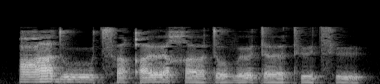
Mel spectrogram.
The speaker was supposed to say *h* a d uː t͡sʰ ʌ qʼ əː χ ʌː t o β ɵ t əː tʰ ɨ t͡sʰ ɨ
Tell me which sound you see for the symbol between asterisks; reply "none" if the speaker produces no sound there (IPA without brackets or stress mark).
ʕ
